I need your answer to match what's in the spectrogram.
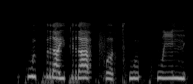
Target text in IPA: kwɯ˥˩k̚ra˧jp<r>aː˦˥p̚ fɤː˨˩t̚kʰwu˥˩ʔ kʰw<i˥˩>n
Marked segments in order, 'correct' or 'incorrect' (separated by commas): correct, correct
